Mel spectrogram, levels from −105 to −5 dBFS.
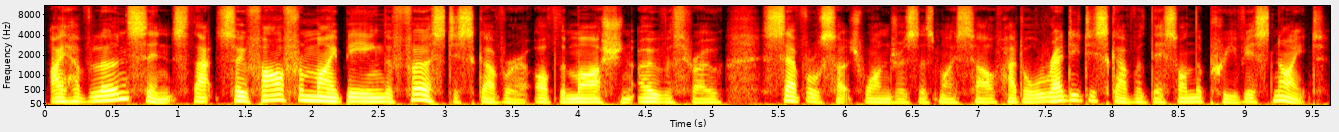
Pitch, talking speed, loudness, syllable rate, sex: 125 Hz, 185 wpm, -18 LUFS, 5.3 syllables/s, male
